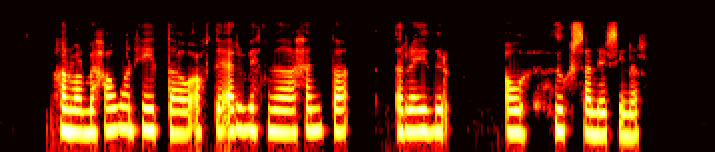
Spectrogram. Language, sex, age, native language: Icelandic, female, 18-19, Icelandic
